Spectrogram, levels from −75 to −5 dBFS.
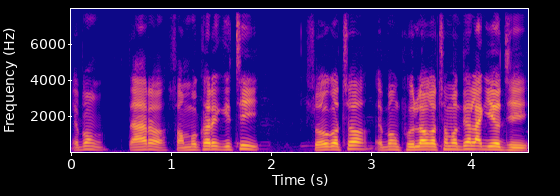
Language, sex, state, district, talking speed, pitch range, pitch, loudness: Odia, male, Odisha, Khordha, 170 wpm, 155-180 Hz, 170 Hz, -20 LUFS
